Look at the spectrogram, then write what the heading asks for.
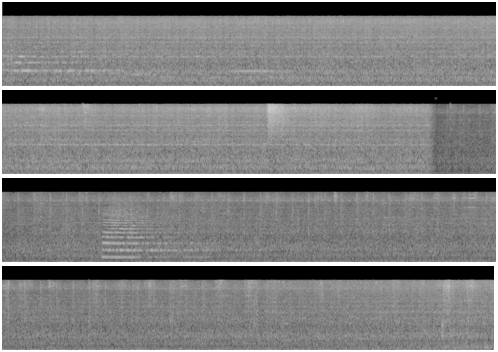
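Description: Steady low rumble in a station underpass. After a cut, a Bangladesh Railway diesel locomotive sounds one horn blast of about a second as it approaches a level crossing, then the train rumbles past.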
